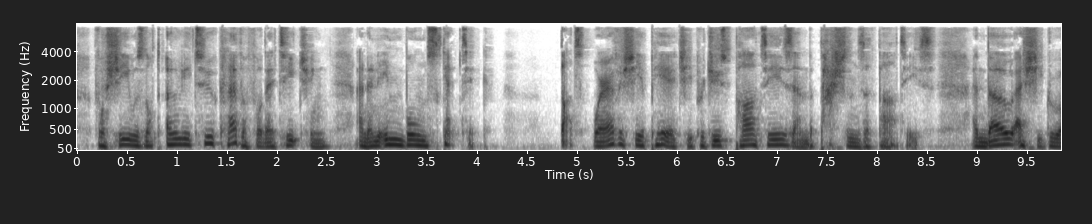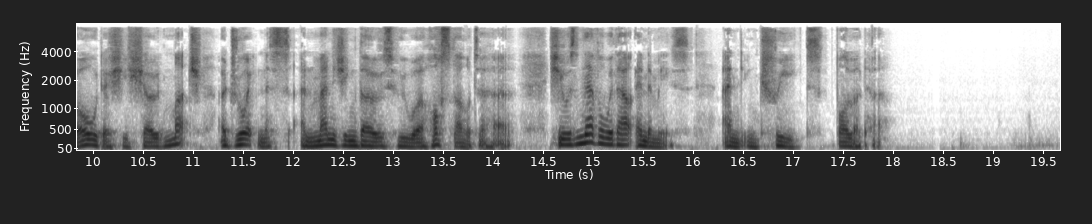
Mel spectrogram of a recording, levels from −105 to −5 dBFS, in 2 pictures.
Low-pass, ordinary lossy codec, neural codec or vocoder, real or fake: 7.2 kHz; AAC, 32 kbps; codec, 16 kHz, 8 kbps, FunCodec, trained on LibriTTS, 25 frames a second; fake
